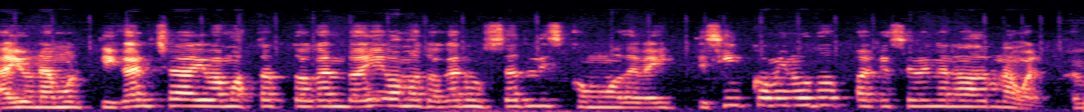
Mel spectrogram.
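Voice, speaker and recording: A man talks at a very fast pace with hardly any pauses. His pitch is high, and his intonation is fairly even. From Chile. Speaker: metal band musician; guest. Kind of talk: casual interview chat; interview answer. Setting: live stream video call. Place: home room. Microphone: video call.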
